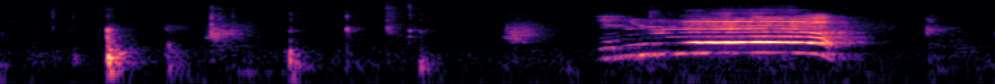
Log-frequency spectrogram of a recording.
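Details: Goat on a farm at evening feeding time, as young kids come out last; one loud, drawn-out bleat with a steady wavering tone lasting under a second, preceded by scattered short clicks and shuffling sounds.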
